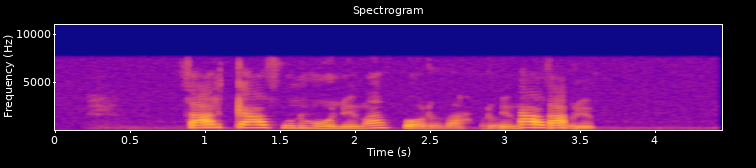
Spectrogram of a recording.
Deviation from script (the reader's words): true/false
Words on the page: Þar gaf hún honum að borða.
true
